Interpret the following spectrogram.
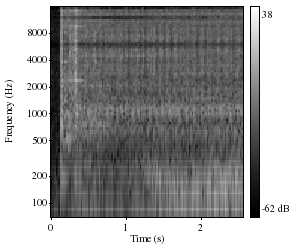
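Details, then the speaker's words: Outboard motor after clearing a clogged carburetor by blowing about 50 psi of compressed air through the fuel line from the fuel filter connection; catches instantly on the key, brief flare, then a steady, even idle: normal start and idle. "starts right up don't it after you stop jumping up and down and cheering and saying ye"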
